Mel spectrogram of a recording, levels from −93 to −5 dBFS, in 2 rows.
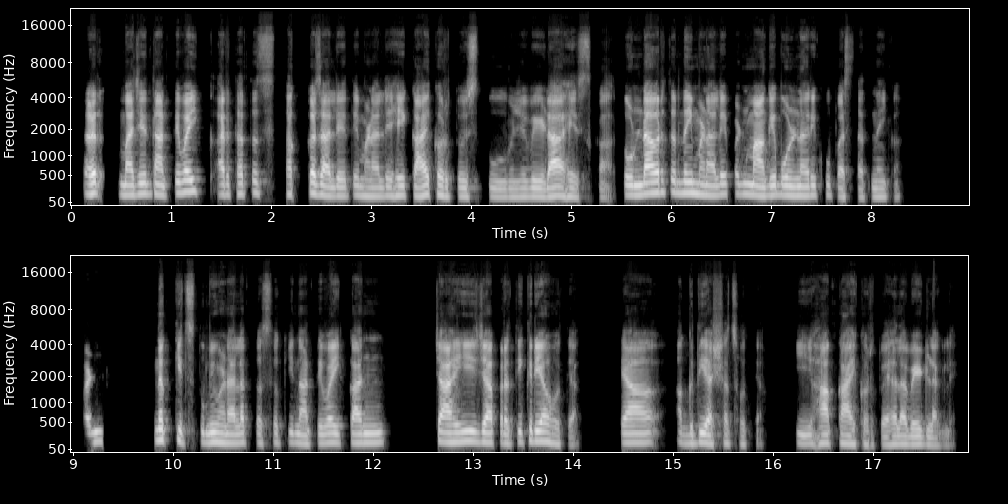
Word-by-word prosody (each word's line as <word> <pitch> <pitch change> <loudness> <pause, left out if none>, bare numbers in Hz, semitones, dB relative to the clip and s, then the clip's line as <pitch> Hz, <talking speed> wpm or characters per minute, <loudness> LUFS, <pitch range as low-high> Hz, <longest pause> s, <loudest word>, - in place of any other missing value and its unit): तर, 180 +1 +7 0.2
माझे 155 +3 +4
नातेवाईक 195 +6 +2
अर्थातच 175 +3 -3
थक्क 165 +2 -4
झाले. 145 -4 +3
ते 155 - -4
म्हणाले 135 -1 -2
"हे 150 - +3
काय 140 +3 +5
करत 140 -2 -3
आहेस 130 0 -3
तू?" 130 -2 -9
म्हणजे, 125 +1 -6
"वेडा 130 +1 +3
आहेस 130 -1 -3
का?" - - -10
तोंडावर 170 +5 +6
तर 200 - -1
नाही 185 0 +3
म्हणाले 160 0 +1
पण 170 0 -4
मागे 145 +1 +5
बोलणारे 145 0 +1
खूप 155 -4 -11
असतात, 120 -1 -7
नाही 125 -1 -7
का? - - -21 0.9
पण 155 +1 0 0.6
नक्कीच 180 -2 -4
तुम्ही 150 0 0
म्हणालात 145 -1 0
तसं 145 +2 -9
की 150 - -8
नातेवाईकांच्याही 145 +3 0
ज्या 150 - +7
प्रतिक्रिया 160 +4 +2
होत्या. 125 - -11 0.4
त्या 145 0 +3 0.5
अगदी 135 +2 -2
अशाच 135 0 -2
होत्या, 120 - -16 0.3
की 130 -2 -5
"हा 140 - +4
काय 130 -2 +1
करत 110 -1 -11
आहे? 115 - -4
ह्याला 125 +1 -1
वेड 120 -1 0
लागलं 105 -2 -8
आहे." - - -30
145 Hz, 170 wpm, -24 LUFS, 135-160 Hz, 0.9 s, तर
